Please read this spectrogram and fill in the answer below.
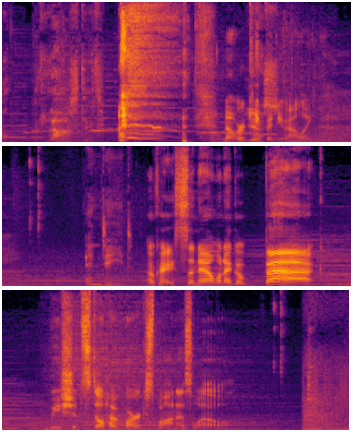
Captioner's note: laughs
